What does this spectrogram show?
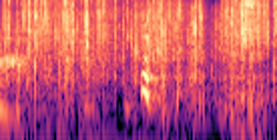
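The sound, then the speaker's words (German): Continuous crinkling and crunching of a small plastic bag of bruschetta chips being handled and squeezed, with dense crackly rustles throughout and a brief murmur of voice partway through. “Ach ja, Cracker oder sowas. Bruschetta Chips. Ja, hier, hört ihr mal.”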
